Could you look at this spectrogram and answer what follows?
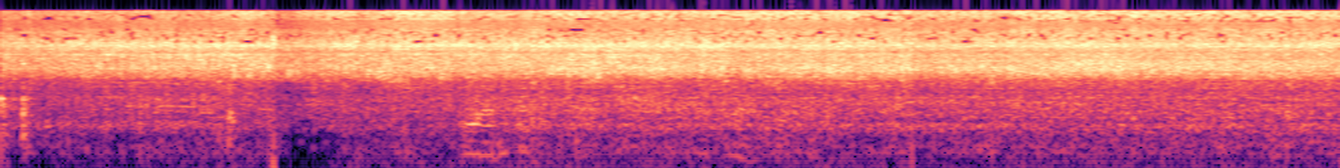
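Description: Large green chafer beetles sizzling in hot oil in a wok, just after being tipped in: a loud, steady frying hiss, with a single knock about two seconds in.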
